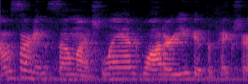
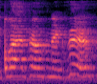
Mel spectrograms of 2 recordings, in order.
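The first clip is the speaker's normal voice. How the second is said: dramatic reveal; 6 semitones higher, 9 dB louder than usual. Real, not acted. Punchline of globe story.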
